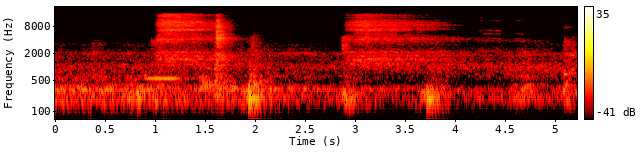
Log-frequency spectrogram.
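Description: Train running slowly into a station and braking, heard from inside a carriage: a low running rumble with two spells of hissing and a few clunks as it slows.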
